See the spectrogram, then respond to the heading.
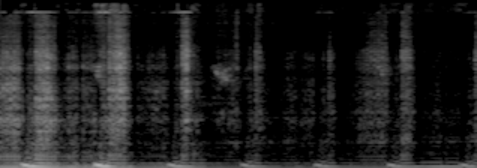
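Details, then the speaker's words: Alpine shallow-mount subwoofer running unmounted, not in enclosure: low bass thumps about twice a second with loose fluttery buzz, chuffing or rattling even at lower level; subwoofer rattle. "yeah you can hear his nois something all something almost rattling even on lower level you can hear something but yeah that's the Alpine moving"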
